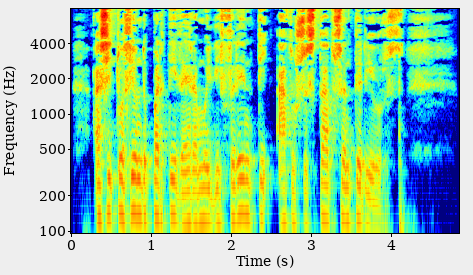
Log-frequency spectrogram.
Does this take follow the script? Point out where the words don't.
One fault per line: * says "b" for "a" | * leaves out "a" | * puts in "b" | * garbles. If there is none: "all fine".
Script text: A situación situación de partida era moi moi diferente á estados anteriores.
* leaves out "situación"
* leaves out "moi"
* puts in "dos"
